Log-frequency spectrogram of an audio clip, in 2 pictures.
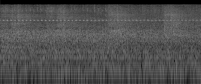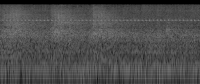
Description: Some Scion FRS vehicles may exhibit a high pitch chirp or squeak noise from the High Pressure Fuel Pump Assembly when the engine is fully warmed up and idling.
